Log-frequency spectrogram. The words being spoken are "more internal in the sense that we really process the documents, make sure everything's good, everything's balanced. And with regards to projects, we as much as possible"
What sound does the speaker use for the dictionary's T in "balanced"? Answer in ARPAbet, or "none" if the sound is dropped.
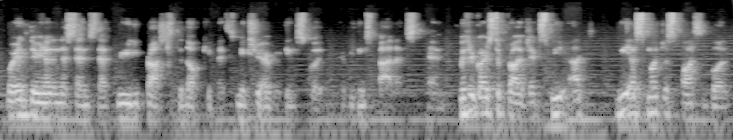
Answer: T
